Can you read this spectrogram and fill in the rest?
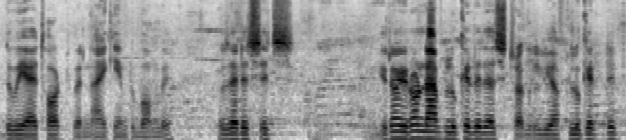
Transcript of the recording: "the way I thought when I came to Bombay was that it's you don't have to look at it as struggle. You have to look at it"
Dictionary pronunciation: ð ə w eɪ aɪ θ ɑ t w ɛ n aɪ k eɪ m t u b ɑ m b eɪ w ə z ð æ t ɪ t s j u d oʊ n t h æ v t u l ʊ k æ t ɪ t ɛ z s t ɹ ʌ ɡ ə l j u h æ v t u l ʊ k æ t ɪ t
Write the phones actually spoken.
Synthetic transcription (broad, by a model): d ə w eɪ aɪ t ɑ t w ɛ n aɪ k eɪ m t u b ɑ m b eɪ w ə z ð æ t ɪ t s j u d oʊ n t h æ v t u l ʊ k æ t ɪ t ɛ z s t ɹ ʌ ɡ ə l j u h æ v t u l ʊ k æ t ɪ t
